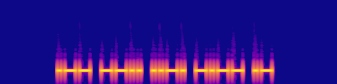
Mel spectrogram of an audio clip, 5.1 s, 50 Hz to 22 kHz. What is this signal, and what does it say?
Morse code, heard as a keyed tone, about 22 wpm, 700 Hz. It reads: WZFYA
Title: Code Groups - 5 Letters - 22wpm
